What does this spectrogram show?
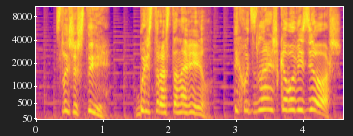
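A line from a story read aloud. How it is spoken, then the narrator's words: Screamed at top of lungs. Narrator (Russian): Во все горло заорала Инга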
